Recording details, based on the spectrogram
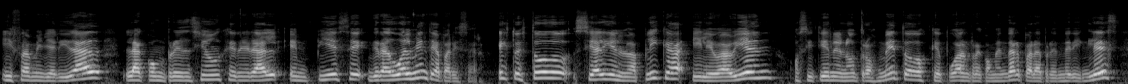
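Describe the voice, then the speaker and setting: A middle-aged Argentine woman hosting her channel, giving a measured, thoughtful spoken essay. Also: medium pitch, animated. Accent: Argentine Spanish. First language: Spanish. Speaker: channel host, lecturer. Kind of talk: reflective spoken essay to camera.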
